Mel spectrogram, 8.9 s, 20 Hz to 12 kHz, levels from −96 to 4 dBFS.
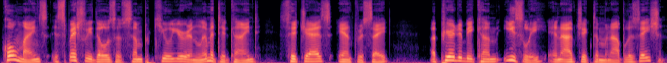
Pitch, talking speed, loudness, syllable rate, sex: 120 Hz, 140 wpm, -20 LUFS, 5.6 syllables/s, male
